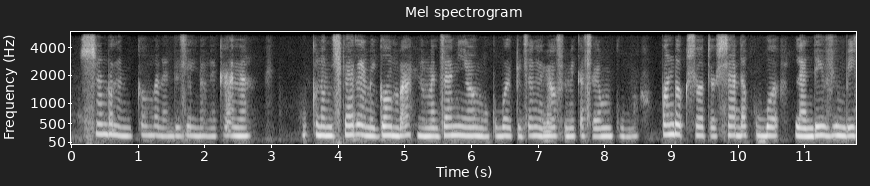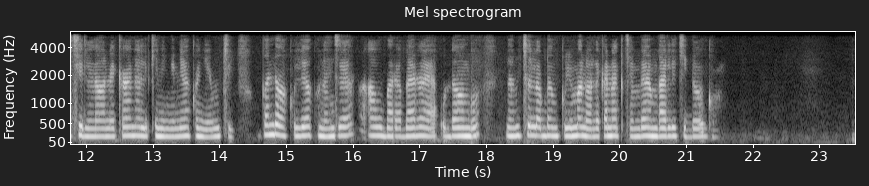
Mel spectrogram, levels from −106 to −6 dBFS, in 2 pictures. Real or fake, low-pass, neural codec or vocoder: fake; 5.4 kHz; codec, 44.1 kHz, 2.6 kbps, DAC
